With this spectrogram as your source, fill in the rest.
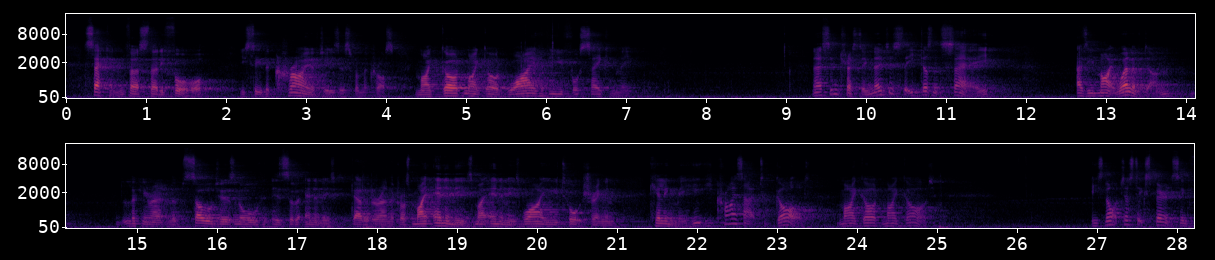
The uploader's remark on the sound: At a Christians in Parliament Chapel Service which was held in the Chapel of St Mary Undercroft on Tuesday 28th March 2023.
